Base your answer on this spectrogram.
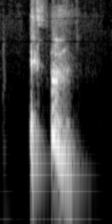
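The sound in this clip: A person clears their throat from a tickle in the throat: a short, rough burst followed by a longer, throatier one, heard alone with no speech.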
